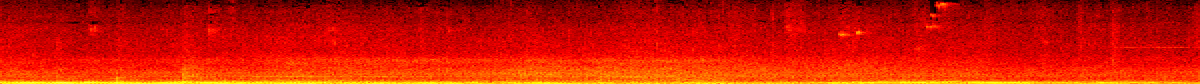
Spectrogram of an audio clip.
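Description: City street traffic: a motor vehicle's engine running close by as a steady low hum, fading away through the second half, over general street noise.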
